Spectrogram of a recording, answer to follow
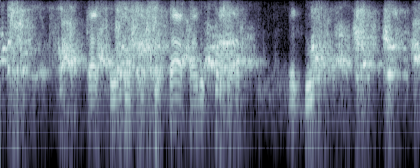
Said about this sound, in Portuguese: Ah, os cachorros aqui começam a latir e não escuta nada.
